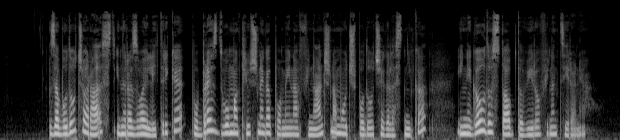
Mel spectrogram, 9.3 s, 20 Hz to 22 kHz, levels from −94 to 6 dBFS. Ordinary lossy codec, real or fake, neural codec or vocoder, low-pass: MP3, 64 kbps; fake; vocoder, 48 kHz, 128 mel bands, Vocos; 19.8 kHz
